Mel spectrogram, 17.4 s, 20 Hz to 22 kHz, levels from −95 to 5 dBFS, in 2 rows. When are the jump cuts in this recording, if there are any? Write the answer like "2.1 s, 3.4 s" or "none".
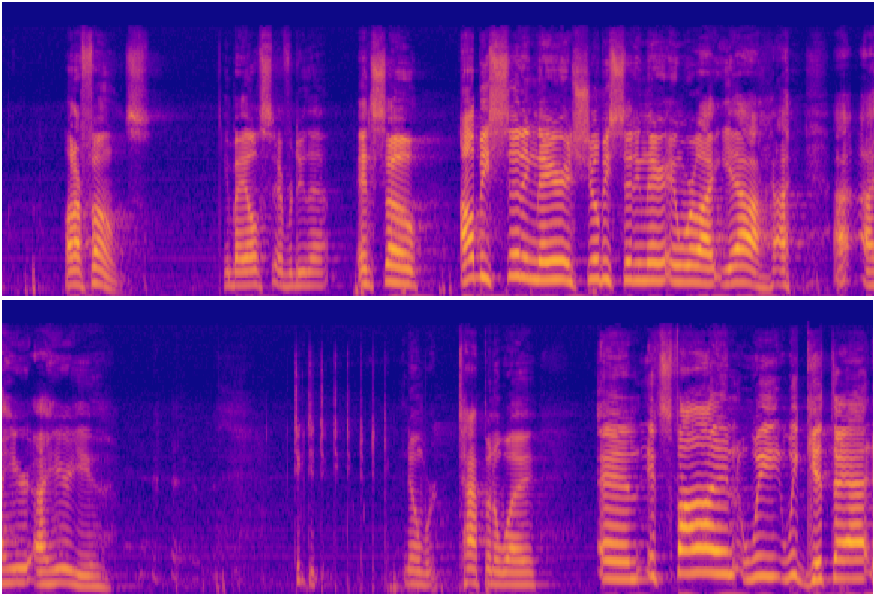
3.5 s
